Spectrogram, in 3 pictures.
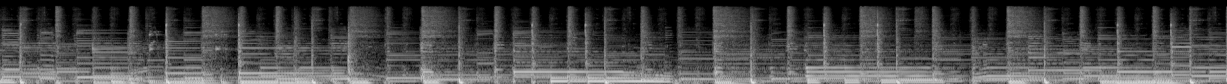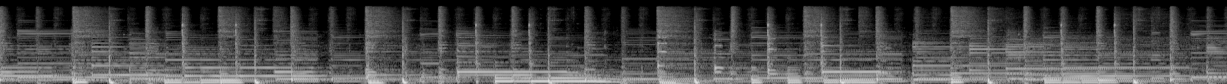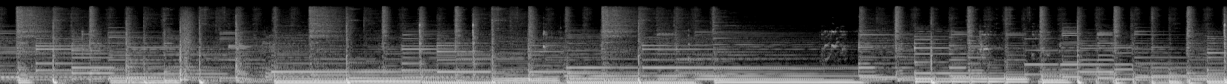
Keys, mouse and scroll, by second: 0.0 space, 0.2 click, 2.1 z, 2.4 click, 2.6 space, 2.7 click, 7.9 click, 12.4 z, 12.6 click, 12.9 space, 13.6 v, 14.9-17.7 alt+shift+drag, 18.1 space, 18.3 click, 18.5 z, 18.7 click, 18.8 space, 19.0 click, 19.3 v, 19.7 click, 22.5 space, 22.7 click, 22.9 z, 23.1 click, 23.3 space, 23.5 click, 23.9 v, 25.3 click, 28.7 z, 29.0-30.0 click, 30.0 space, 30.1-30.9 click, 31.0 v, 31.8 click.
